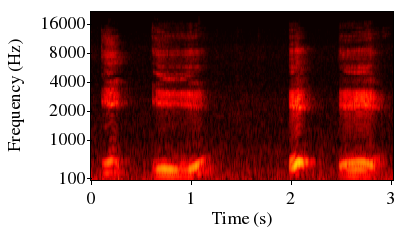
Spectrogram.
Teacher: गला थोड़ा सा बैठ रहा है और जीभ का जो अंदर वाला भाग है वहां थोड़ी सी जीभ मोटी हो रही है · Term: अग्र स्वर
